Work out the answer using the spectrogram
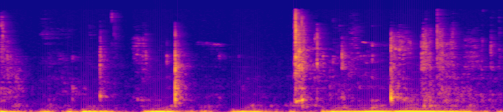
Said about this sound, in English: Well, let me drink some miracle water real quick.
